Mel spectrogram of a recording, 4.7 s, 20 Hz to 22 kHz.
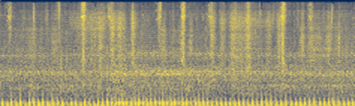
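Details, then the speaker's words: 2025 TVS Ronin 225 single-cylinder motorcycle, owner addressing gear shifting and gear sensor issues; pulling away in first gear with steady even thump, regular firing, no knocks or misses. Normal running in first gear. "बहुत आराम से भाई हम अपन जा रहे हैं। कोई दिक्कत वाली बात नहीं है। कोई दिक्कत वाली बात नहीं है।"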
